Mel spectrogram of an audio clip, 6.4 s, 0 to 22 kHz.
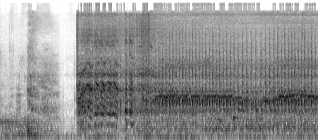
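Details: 2000 Honda Odyssey with waterlogged engine, water mixed into the oil, started after spark plugs removed and water expelled; cranks and catches, then a loose, uneven knock about four per second over the idle, source unknown.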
